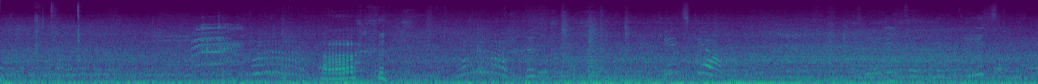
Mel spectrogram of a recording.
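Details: Stray cat with black stripes on its fur in Istanbul, meowing and trilling for food and affection; several arched, rising-then-falling meows between two and four seconds and another near seven seconds, over a steady low traffic rumble.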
